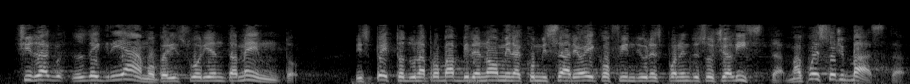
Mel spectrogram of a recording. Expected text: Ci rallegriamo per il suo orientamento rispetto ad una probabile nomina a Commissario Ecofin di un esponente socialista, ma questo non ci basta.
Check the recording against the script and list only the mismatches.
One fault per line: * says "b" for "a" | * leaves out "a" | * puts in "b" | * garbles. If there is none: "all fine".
* leaves out "non"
